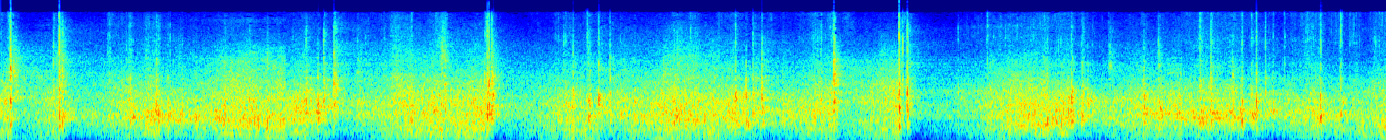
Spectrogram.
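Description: Skateboard wheels rolling on rough concrete, broken by several sharp clacks of the board popping and landing, the loudest about half a second in, near four seconds and near seven seconds.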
